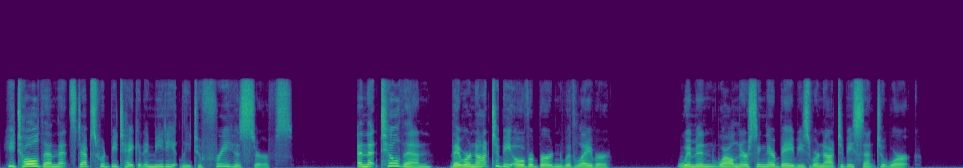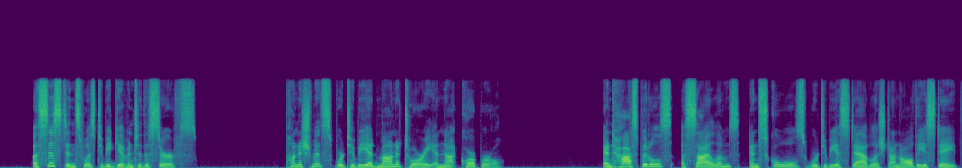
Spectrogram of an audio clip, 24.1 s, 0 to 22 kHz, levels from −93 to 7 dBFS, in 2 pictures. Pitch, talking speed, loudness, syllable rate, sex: 220 Hz, 160 wpm, -20 LUFS, 5.6 syllables/s, female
